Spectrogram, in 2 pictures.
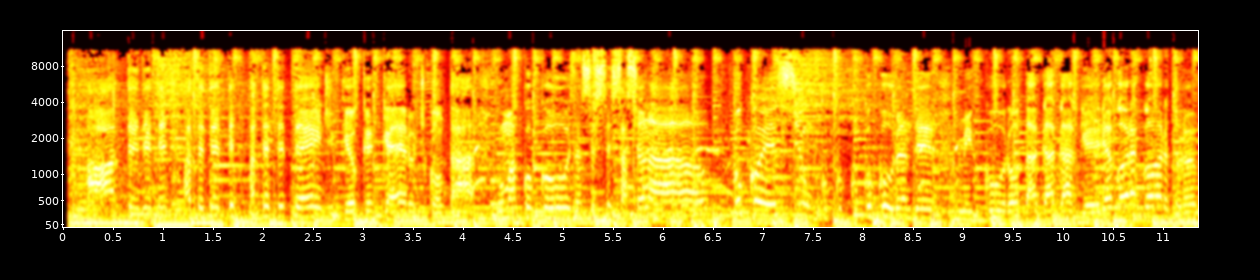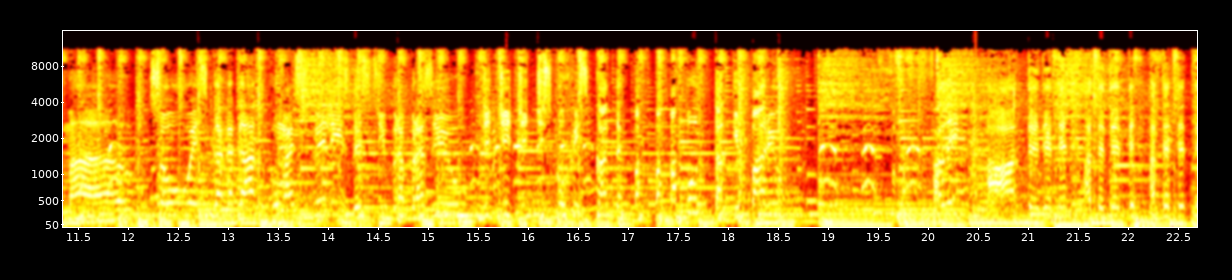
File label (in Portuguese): gago; atende o gaguinho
